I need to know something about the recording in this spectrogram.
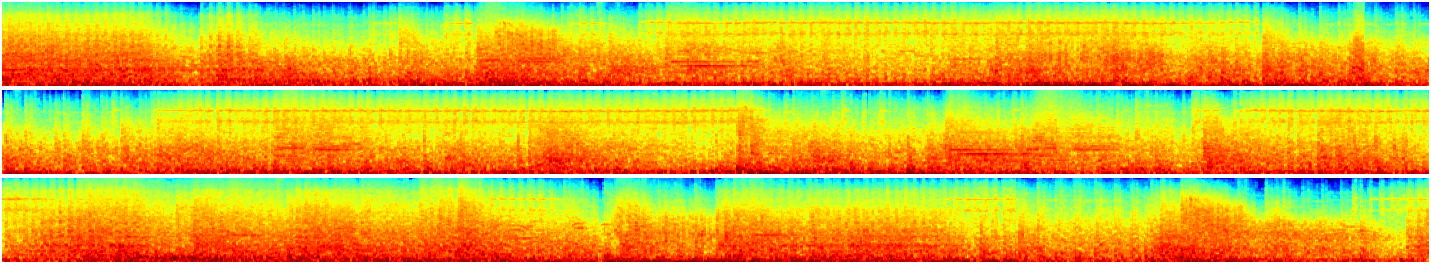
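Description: Explosions boom and rumble again and again.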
